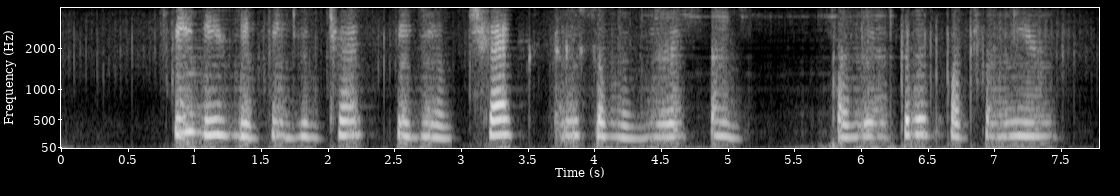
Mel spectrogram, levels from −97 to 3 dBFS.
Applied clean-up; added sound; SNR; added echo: neural separator model SepFormer WHAMR!.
